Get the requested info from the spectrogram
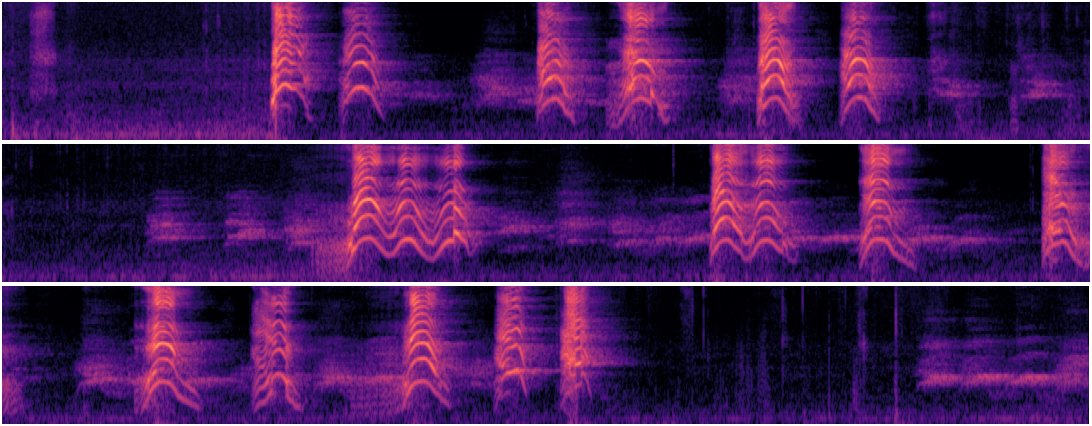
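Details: Papillon puppy yapping in quick runs of sharp, high barks, sometimes doubled, for about twelve seconds with short gaps, then quieter whimpering at the end.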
